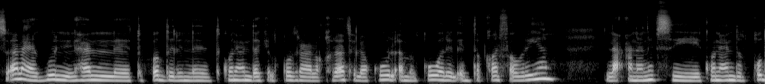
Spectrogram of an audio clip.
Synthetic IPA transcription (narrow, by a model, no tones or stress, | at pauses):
sːʊ̰ʔæːlʕajɡuːlɦælt̪ofɑd̪ˤːɨlʔenːt̪æ̥kuːnʕend̪ækelqod̪ɾˤɑʕalæqeɾɑːʔælʕoquːlʔæ̰mɪlqowːælelʔɪ̰nt̪eqɑːlfæwɾɪjːæn | læʔʔænænæfsijækuːnʕend̪ilqod̪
